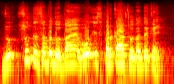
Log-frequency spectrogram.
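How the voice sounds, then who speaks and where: A man teaches an exam-prep spelling lesson in a high, fast, slightly mellow voice. He speaks repetitively, keeps calling his viewers friends and brother, and often says "dekhen".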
